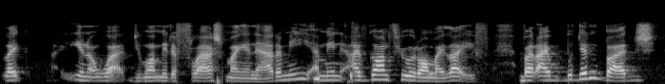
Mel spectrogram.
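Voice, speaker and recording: Woman, late 60s, deep-voiced, emphatic storyteller on a panel, lo-fi sound. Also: normal speed, gravelly, fairly bright tone. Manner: emphatic, acts out quoted exchanges. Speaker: roundtable panelist. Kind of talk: animated personal storytelling.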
